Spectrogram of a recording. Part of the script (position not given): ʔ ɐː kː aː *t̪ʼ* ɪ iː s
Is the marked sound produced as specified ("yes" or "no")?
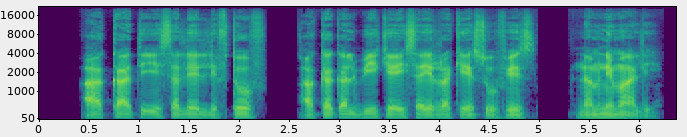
no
